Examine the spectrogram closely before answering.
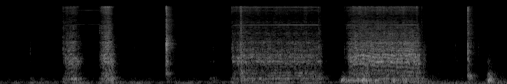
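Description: Ryobi cordless drill driving screws in two runs of about a second each, after a few light clicks and knocks.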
